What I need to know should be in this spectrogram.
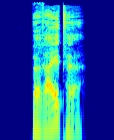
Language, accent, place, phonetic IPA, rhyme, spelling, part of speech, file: German, Germany, Berlin, [bəˈʁaɪ̯tə], -aɪ̯tə, bereite, adjective / verb, De-bereite.ogg
- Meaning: inflection of bereiten: 1. first-person singular present 2. singular imperative 3. first/third-person singular subjunctive I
